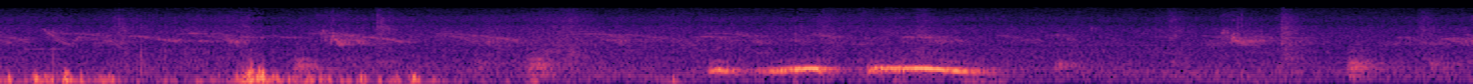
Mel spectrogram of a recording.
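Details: Spotted dove call used to lure birds for trapping: one soft, low coo phrase of two linked falling notes near the middle, with faint high chirps of small birds and a few knocks before it.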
